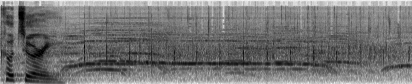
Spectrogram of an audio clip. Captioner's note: cheering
